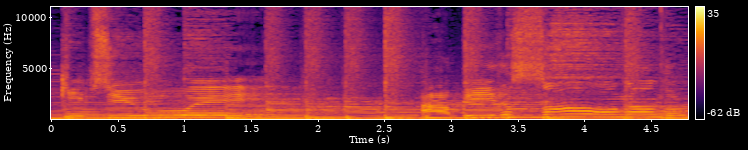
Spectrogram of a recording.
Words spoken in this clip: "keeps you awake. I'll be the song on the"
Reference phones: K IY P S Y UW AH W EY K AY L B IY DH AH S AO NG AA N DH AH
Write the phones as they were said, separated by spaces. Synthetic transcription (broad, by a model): K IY P S Y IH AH W EY AY L B IY DH AH S AO NG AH N DH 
